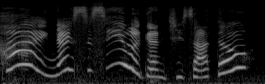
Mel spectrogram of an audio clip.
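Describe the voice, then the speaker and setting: A put-on character voice, squeaky and at an extremely high pitch, carries the clip. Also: moderate pace. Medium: game stream. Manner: casual, direct.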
